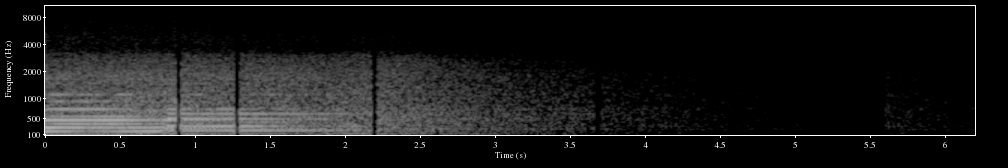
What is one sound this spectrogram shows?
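A cheerful victory jingle plays and slowly fades away.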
